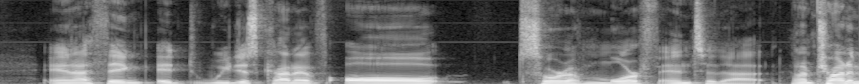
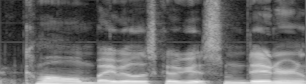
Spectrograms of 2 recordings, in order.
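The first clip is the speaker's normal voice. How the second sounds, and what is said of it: Exaggerated Southern accent. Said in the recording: “this accent where I'm talking super Southern”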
